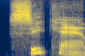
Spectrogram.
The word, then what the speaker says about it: CKAN: We're talking to Steven D Costa, who is the executive director of Link Digital and the co-start of the SECAN, I hope I've said that correctly, project CN project.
